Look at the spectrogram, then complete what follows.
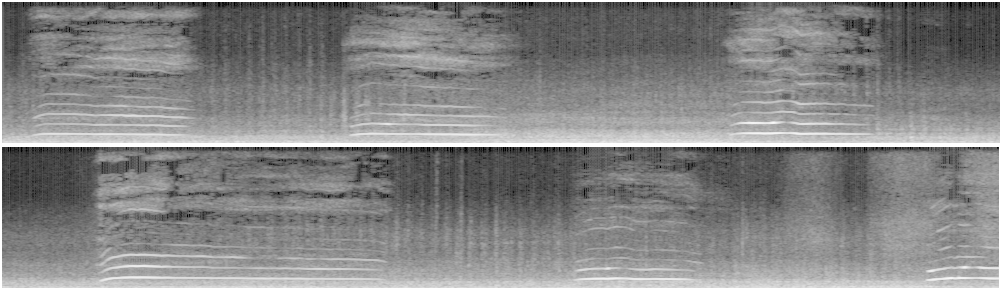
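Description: Automatic car wash heard from inside the car: a steady rush of water spray and machinery, with six drawn-out high-pitched squeals over it, each a second or two long, rising quickly and then sliding slowly down.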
